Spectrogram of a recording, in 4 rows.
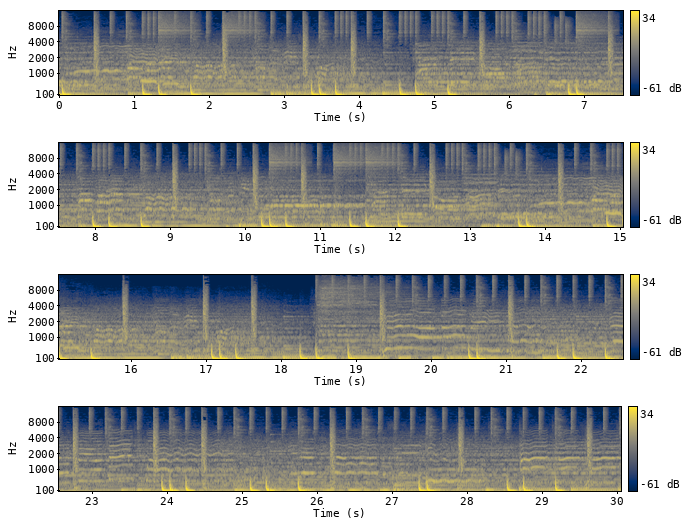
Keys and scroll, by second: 2.0 Return, 3.7 ctrl+shift+t, 4.2 ctrl+shift+t, 6.3 ctrl+shift+Return, 7.7 space, 28.8 ctrl+v.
